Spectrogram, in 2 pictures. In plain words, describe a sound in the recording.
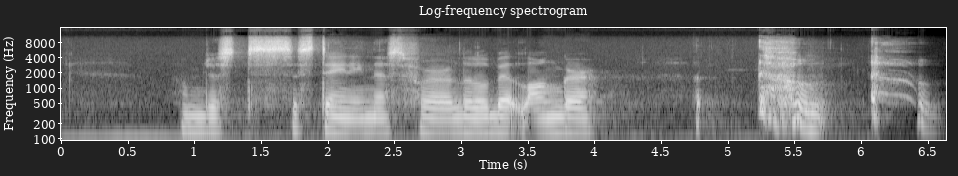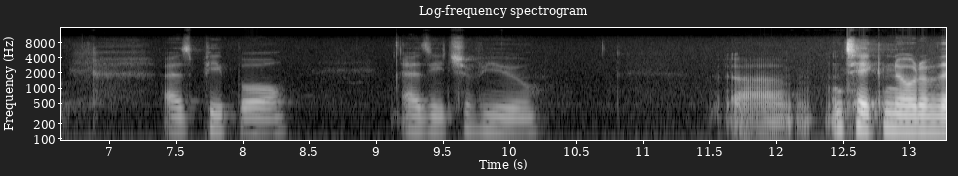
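A woman speaks calmly and closely into a microphone.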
